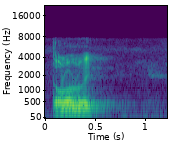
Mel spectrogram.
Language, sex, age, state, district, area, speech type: Assamese, male, 30-45, Assam, Jorhat, urban, read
